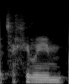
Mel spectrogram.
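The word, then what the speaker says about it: Tehillim (תהלים): I call the Psalms the prophet Telem, which I'm probably saying it wrong. Sorry, guys that do Hebrew. There's an extra syllable kind of hidden in there, Tehillim, but I can't say it properly.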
